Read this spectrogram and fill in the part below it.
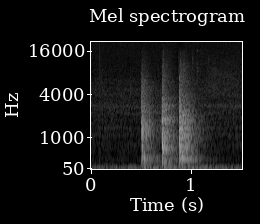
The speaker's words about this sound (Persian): به اتاق که رسیدم در زدم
